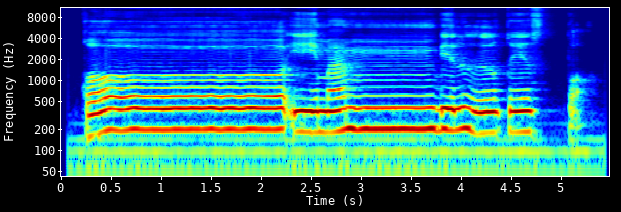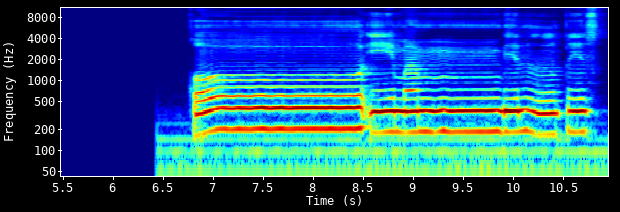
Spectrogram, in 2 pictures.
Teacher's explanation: Bunyi tanwin kita ubah kepada mim dan di sini ada dengung. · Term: iqlab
